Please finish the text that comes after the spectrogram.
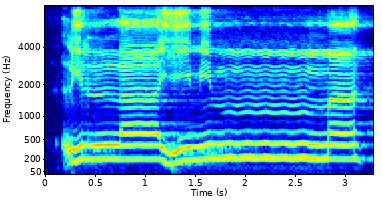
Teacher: mim yang bertasdid gunnah musyaddadah kita dengungkan selama 3 harakat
